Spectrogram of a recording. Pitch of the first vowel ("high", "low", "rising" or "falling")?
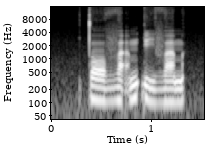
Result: low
